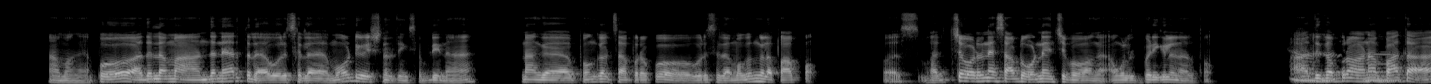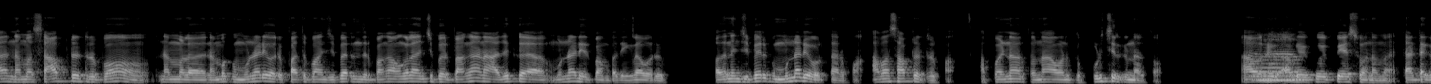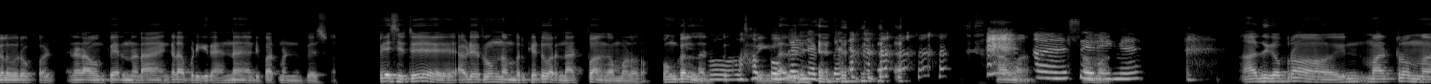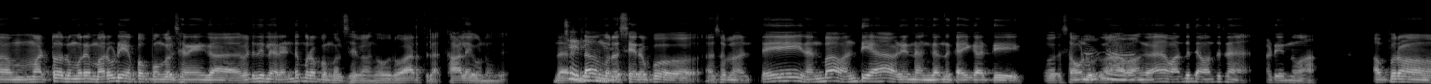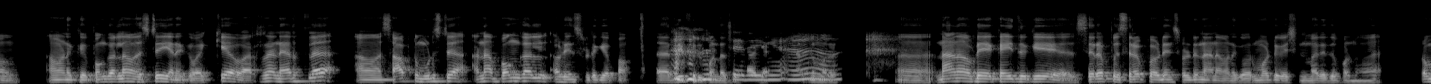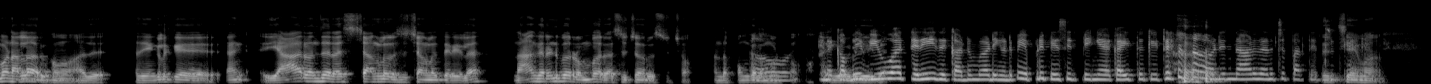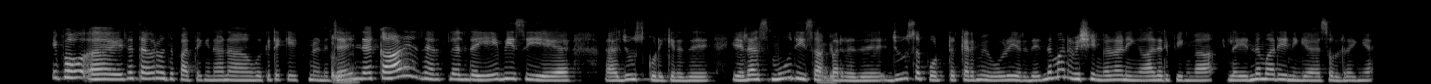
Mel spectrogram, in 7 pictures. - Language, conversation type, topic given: Tamil, podcast, உங்கள் காலை உணவு பழக்கம் எப்படி இருக்கிறது?
- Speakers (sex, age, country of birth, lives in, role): female, 30-34, India, India, host; male, 35-39, India, Finland, guest
- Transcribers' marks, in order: in English: "மோட்டிவேஷனல் திங்க்ஸ்"; "எந்திரிச்சி" said as "எந்ச்சு"; "எந்திரிச்சி" said as "எழுந்ச்சி"; chuckle; laugh; other noise; "வந்துட்டீயா" said as "வன்ட்டீயா"; in English: "சவுண்டு"; in English: "ரீஃபில்"; laugh; inhale; in English: "மோட்டிவேஷன்"; in English: "வியூவா"; laugh; in English: "ஏ.பி.சி ஜூஸ்"; in English: "ஸ்மூதி"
